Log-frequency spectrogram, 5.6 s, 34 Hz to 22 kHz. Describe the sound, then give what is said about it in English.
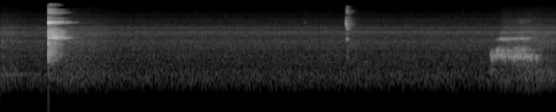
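A single bright clink of glasses touching in a toast over 100-proof barrel-aged spirit, with a brief ringing tone, followed later by a faint small tap and a soft, short rustling noise near the end; no one speaks. “Cheers.”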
